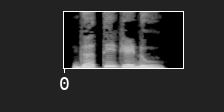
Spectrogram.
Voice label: "ಖಾತಿಗೆಡು", Kannada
